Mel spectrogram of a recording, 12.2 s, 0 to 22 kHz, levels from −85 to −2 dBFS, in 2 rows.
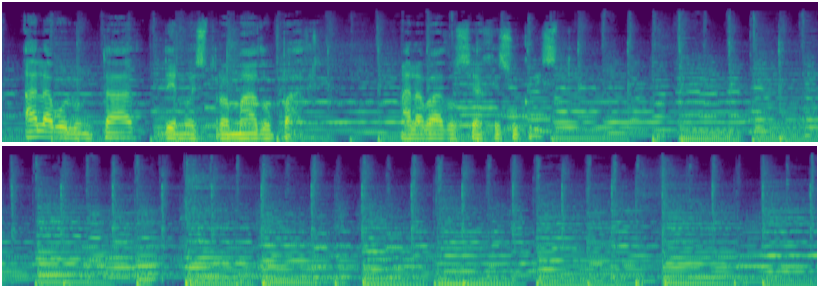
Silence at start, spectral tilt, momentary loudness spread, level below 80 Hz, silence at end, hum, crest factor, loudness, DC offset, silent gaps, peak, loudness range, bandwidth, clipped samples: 0 s; -5 dB/octave; 10 LU; -34 dBFS; 0 s; none; 20 dB; -21 LUFS; under 0.1%; none; 0 dBFS; 6 LU; 16.5 kHz; under 0.1%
